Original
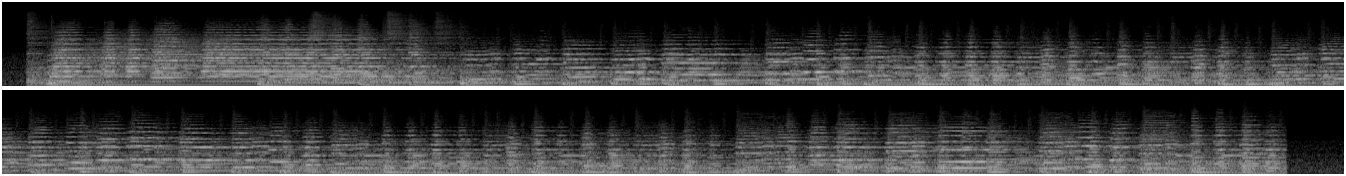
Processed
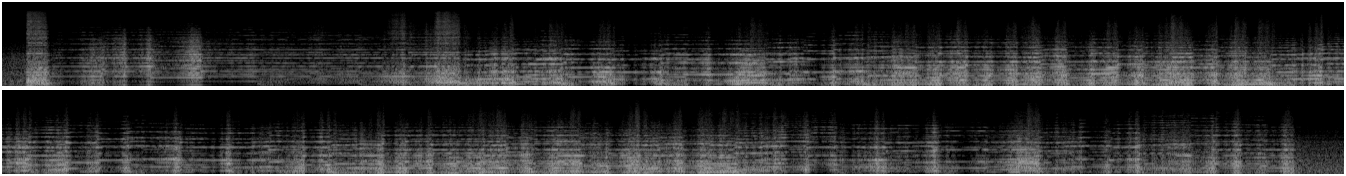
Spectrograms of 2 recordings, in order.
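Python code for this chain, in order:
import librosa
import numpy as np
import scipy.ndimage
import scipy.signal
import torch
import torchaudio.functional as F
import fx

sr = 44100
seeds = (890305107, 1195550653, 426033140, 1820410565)

y = fx.high_shelf(x, sr, hz=2000.0, db=10.0, at=(21.21, 21.7))
y = fx.echo_feedback(y, sr, ms=77, feedback_pct=15, wet_db=-4.0)
y = fx.over_compress(y, sr, threshold_db=-32.0, ratio=-0.5)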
